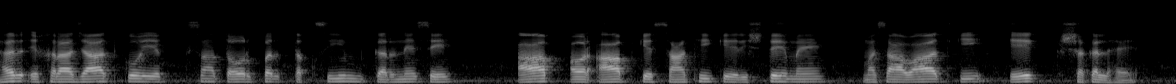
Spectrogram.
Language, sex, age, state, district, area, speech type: Urdu, male, 18-30, Bihar, Purnia, rural, read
